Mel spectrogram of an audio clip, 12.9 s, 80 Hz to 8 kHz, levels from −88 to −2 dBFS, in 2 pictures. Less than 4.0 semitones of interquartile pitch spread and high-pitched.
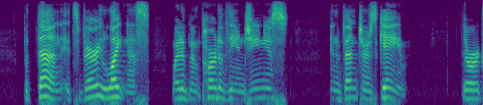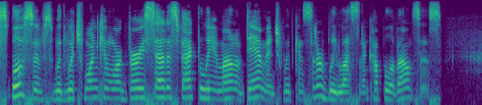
Yes: average, 2.8 semitones; high, 215 Hz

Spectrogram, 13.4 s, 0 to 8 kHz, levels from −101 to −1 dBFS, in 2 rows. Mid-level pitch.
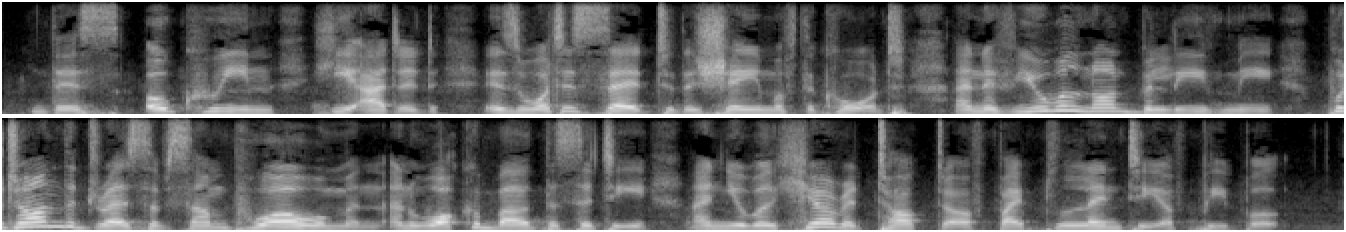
No: high, 195 Hz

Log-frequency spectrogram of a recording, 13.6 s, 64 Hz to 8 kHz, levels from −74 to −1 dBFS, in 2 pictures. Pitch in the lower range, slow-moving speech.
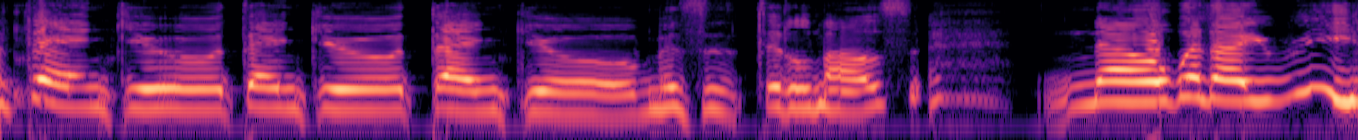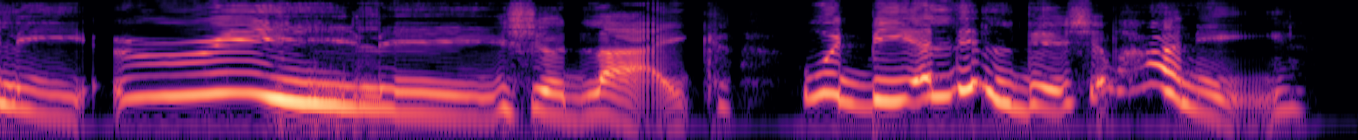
No: high, 200 Hz; slow, 95 wpm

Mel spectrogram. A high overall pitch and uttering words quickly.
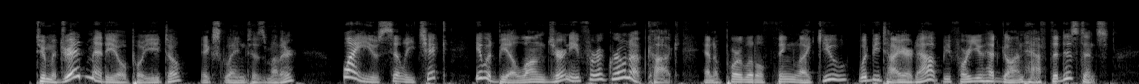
No: low, 120 Hz; fast, 210 wpm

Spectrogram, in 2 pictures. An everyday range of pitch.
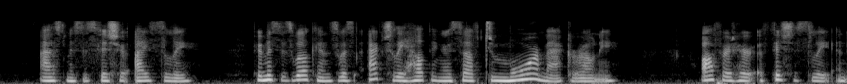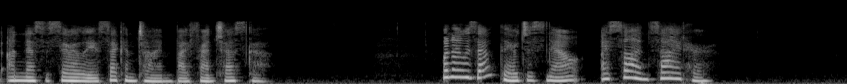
Yes: average, 3.4 semitones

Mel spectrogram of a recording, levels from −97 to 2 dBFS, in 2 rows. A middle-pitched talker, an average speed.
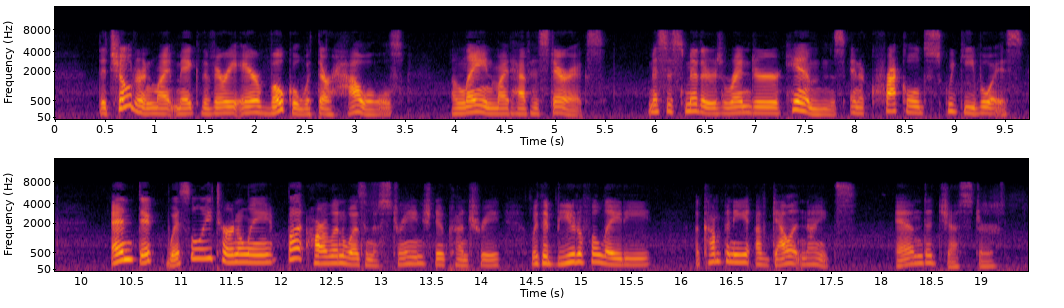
Yes: medium, 160 Hz; average, 150 wpm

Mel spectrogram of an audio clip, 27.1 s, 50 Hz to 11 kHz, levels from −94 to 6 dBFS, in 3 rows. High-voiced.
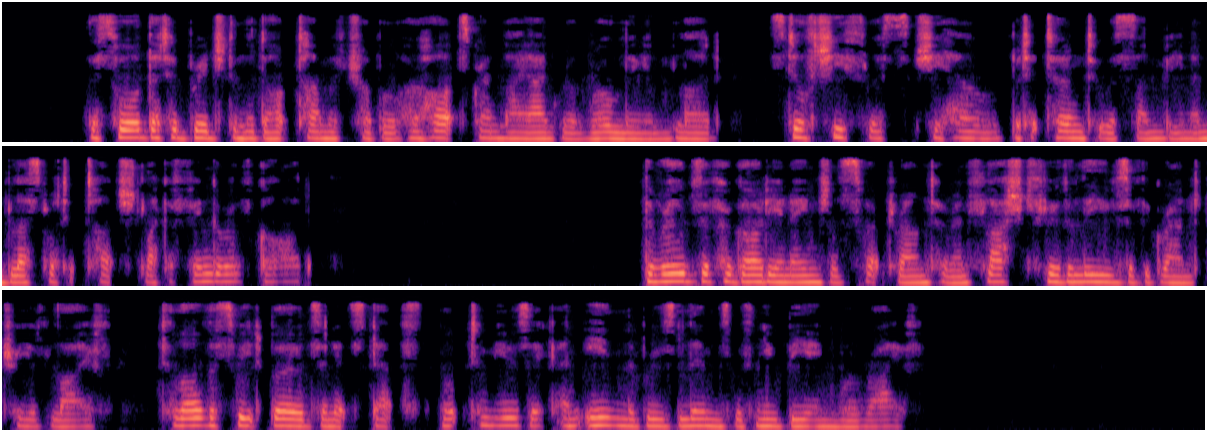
No: medium, 155 Hz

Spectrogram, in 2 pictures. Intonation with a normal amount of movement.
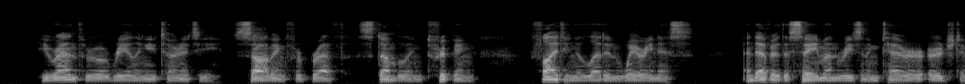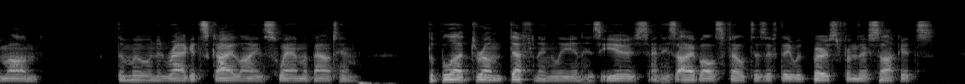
No: narrow, 2.0 semitones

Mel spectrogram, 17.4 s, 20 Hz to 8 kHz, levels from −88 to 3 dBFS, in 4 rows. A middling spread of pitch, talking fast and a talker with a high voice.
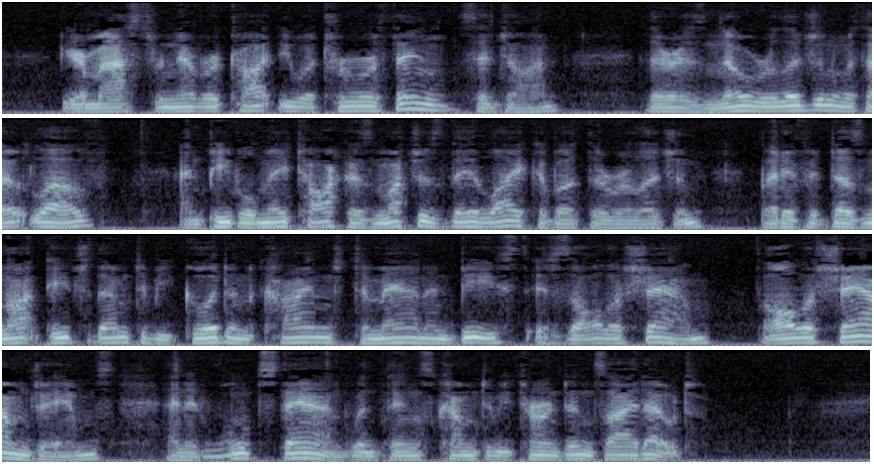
No: average, 3.6 semitones; fast, 225 wpm; low, 110 Hz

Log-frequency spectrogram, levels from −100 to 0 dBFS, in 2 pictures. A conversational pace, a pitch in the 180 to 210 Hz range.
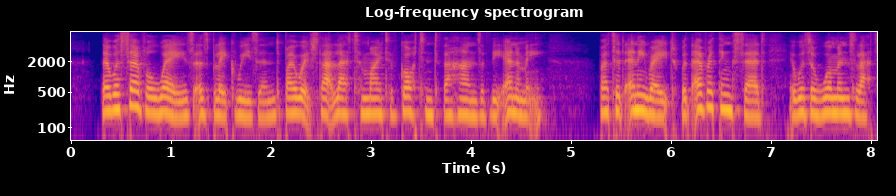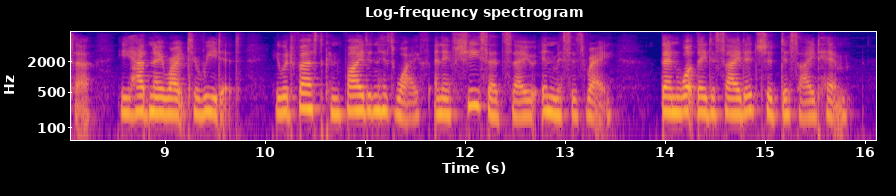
No: fast, 225 wpm; high, 190 Hz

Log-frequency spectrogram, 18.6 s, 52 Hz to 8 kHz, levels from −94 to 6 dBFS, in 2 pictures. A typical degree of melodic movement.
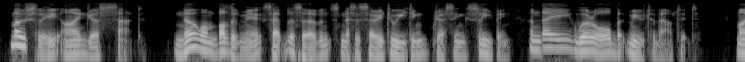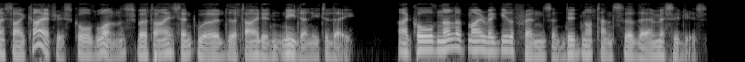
No: wide, 6.7 semitones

